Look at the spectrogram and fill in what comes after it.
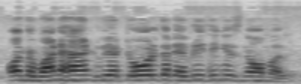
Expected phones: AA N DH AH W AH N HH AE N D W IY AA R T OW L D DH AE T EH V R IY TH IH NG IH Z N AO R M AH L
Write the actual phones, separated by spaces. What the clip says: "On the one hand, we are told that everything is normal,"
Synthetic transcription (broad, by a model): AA N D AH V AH N HH AE N D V IY AA R T OW L D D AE T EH V R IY T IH NG IH Z N AO R M AH L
